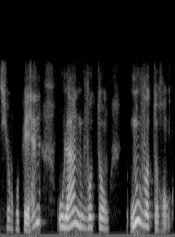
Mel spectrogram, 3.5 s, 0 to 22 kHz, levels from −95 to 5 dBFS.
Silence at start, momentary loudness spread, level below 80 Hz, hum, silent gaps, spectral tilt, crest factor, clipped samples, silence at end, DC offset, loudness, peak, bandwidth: 0 s; 11 LU; -60 dBFS; none; none; -7 dB/octave; 18 dB; under 0.1%; 0.15 s; 0.1%; -24 LUFS; -6 dBFS; 7.6 kHz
